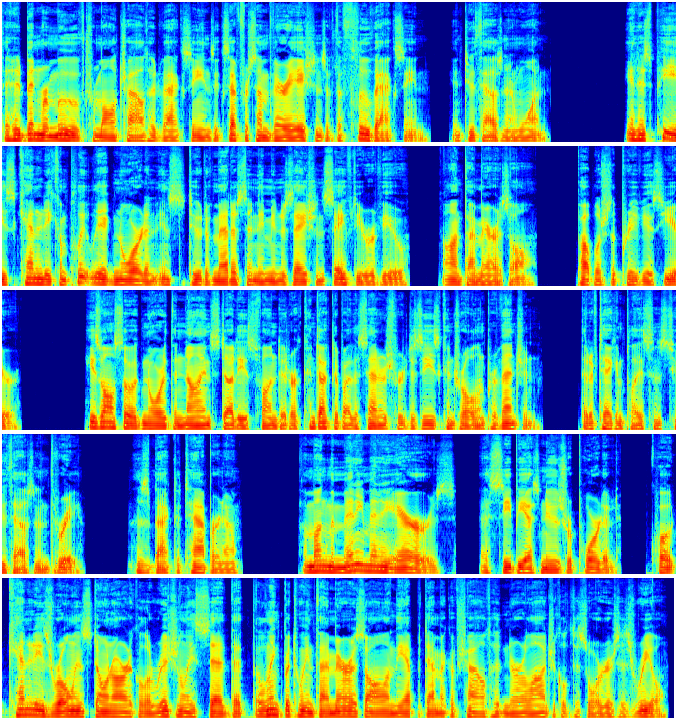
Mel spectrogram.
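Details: Adult man speaking; typical speech.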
